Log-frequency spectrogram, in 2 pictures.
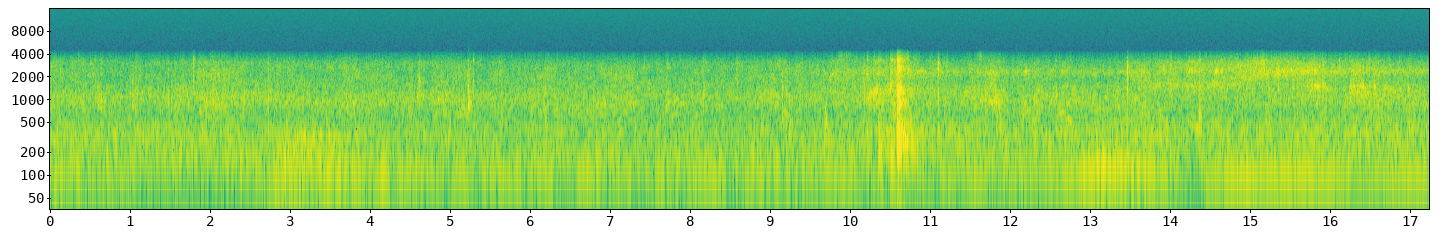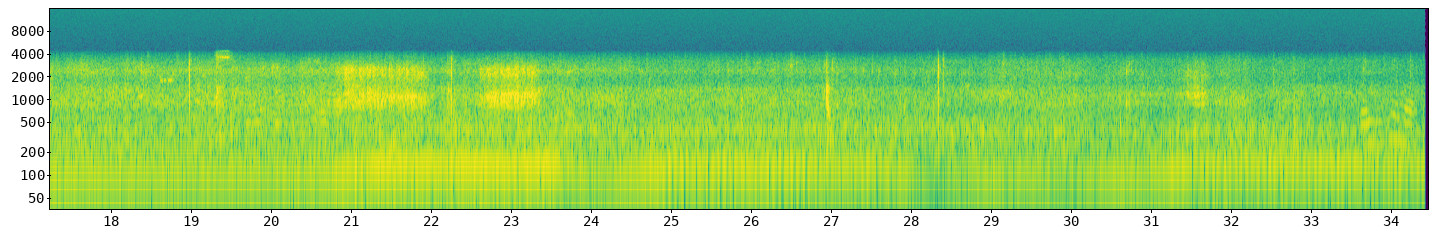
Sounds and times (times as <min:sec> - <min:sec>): Truck: 0:00.0 - 0:34.4.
